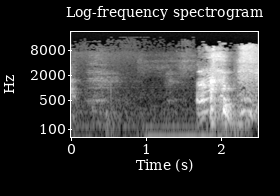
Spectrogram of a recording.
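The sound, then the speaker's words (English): A loud sneeze bursts out after a quiet, breathy lead-in, its harsh explosive blast trailing into a second noisy gust before fading. “hold on, I have to sneeze.”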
